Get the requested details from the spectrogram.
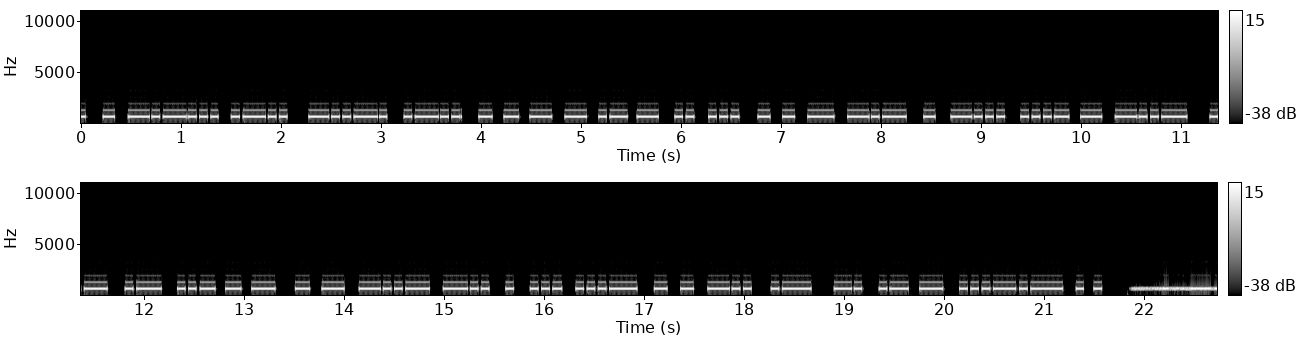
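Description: A Morse key taps out code as short and long steady beeps.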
